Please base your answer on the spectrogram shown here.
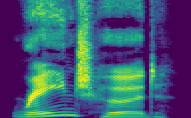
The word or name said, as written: range hood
